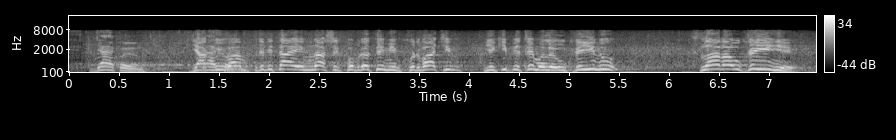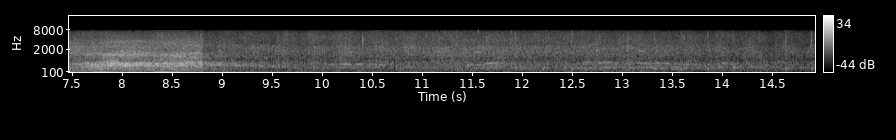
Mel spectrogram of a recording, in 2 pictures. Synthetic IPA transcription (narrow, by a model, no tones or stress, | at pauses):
dʲkj | dʲakʊjʊʋɑmpɾɪʋʲit̪ɑjemnɑʃɪxpɔbɾɔt̪ɪmʲiwxɔrʋɑtʲiw | jɐkʲipʲid̪t̪ɾɪmɐlˠɪukɾɐjinʊ | slˠɑʋɐukɾɐjinʲi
